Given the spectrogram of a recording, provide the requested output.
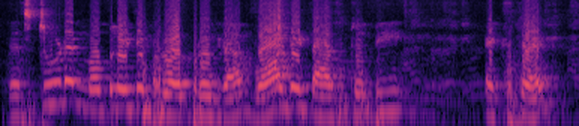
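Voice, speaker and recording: A man with an Indian accent and a slightly high voice gives a promotional talk to students as a university director. He explains point by point, working through lists and often repeating his words. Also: moderate pace, a little mellow, low-quality recording. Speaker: visiting university director of international programs.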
